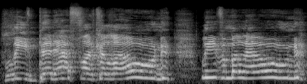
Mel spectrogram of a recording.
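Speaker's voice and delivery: high, slow, pleading mock rant. Defending [name] like the viral fan, high slow pleading. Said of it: "that old [name] video".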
